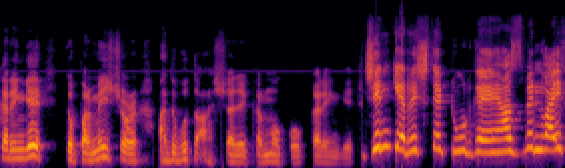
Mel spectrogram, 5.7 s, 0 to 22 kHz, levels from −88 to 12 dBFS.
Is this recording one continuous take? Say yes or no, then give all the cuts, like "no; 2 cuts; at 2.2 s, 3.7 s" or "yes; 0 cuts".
no; 1 cut; at 3.5 s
